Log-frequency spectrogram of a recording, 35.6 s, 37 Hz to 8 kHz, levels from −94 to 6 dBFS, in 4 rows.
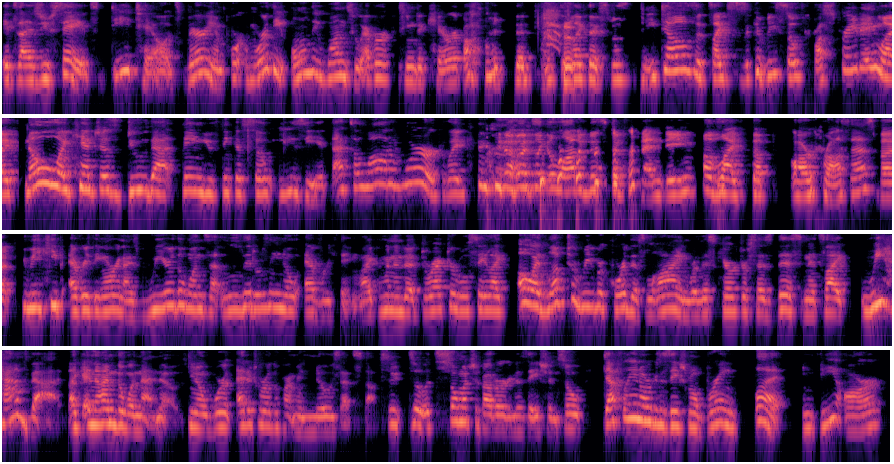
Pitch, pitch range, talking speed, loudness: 215 Hz, 195-255 Hz, 225 wpm, -28 LUFS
